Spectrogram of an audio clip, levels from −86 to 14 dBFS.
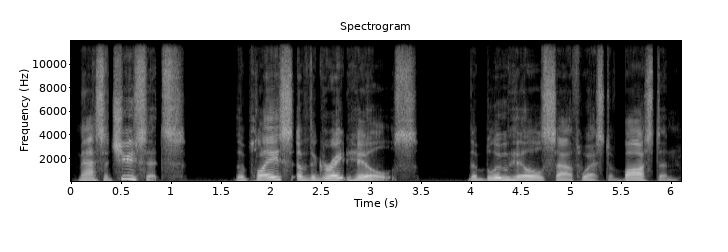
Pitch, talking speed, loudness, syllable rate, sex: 150 Hz, 120 wpm, -17 LUFS, 2.8 syllables/s, male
